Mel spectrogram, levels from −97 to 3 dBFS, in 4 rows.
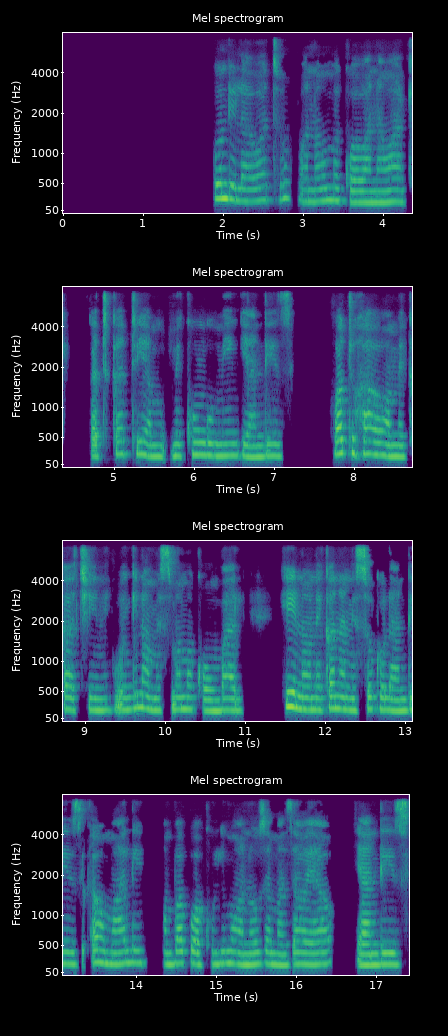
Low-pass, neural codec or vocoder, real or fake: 7.2 kHz; none; real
